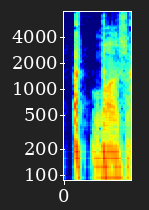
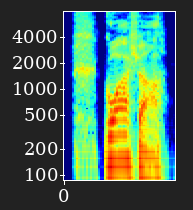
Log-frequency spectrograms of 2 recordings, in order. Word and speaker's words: gua sha: It's spelled gu a space s h a guasha. Oh my freaking gosh. Guasha.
